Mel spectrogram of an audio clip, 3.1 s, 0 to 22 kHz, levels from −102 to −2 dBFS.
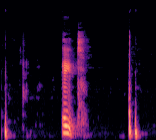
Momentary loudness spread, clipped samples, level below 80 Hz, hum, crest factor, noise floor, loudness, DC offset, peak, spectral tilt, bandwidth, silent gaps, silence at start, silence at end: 14 LU; under 0.1%; -62 dBFS; none; 24 dB; -87 dBFS; -24 LUFS; under 0.1%; -4 dBFS; -5 dB/octave; 9 kHz; none; 0.1 s; 0.35 s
